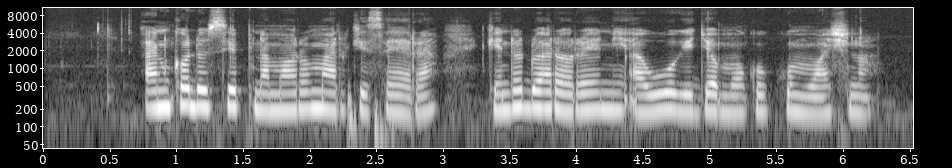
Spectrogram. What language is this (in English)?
Luo (Kenya and Tanzania)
